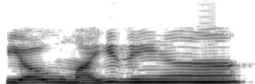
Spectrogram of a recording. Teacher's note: फिर आगे देखते हैं, इस पर एक कायदा भी लग रहा है, 3 चीज़ें इकट्ठी हो गई हैं, एक तो ज़ाल नरमी से, दूसरा ज़ेर की अदायगी मजहूल नहीं होने देनी हमने, ठीक है, और तीसरा तनवीन जो 2 ज़ेर है, ठीक है, उसमें के बाद हरफ ता आ रहा है तो बारीक इख्फा भी होगा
